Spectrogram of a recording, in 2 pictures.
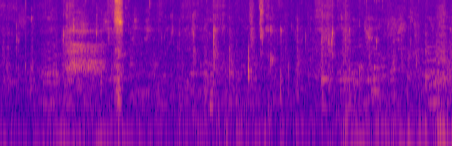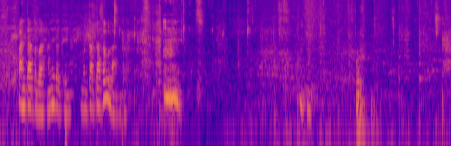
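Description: A man slurps loudly from a metal plate.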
